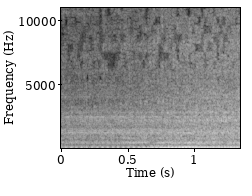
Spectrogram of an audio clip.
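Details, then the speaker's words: 1997 Honda Civic after partial engine rebuild (head, valve cover, exhaust and intake gaskets), battery 12.2 V, charging 14 V: low, uneven idle, revs lagging sluggishly behind the throttle; slow throttle response, cause unknown. "See how slow and delayed that is? I have no idea what's going on."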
